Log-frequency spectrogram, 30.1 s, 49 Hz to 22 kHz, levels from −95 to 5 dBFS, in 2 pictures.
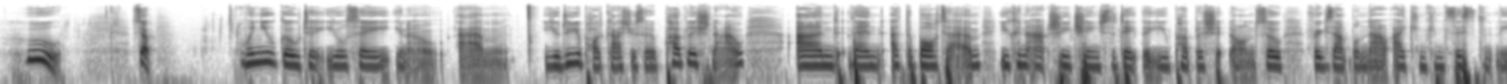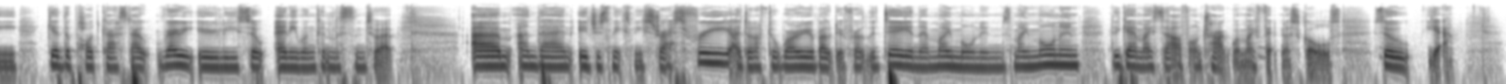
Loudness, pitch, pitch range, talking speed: -22 LUFS, 180 Hz, 170-190 Hz, 180 wpm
